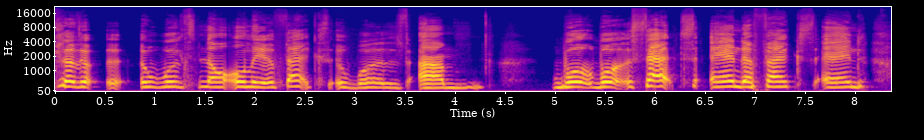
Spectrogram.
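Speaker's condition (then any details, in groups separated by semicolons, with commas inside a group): Cerebral palsy; speech sounds unusual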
